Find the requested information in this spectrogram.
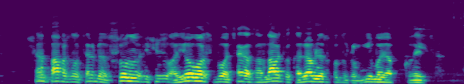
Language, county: Lithuanian, Šiauliai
